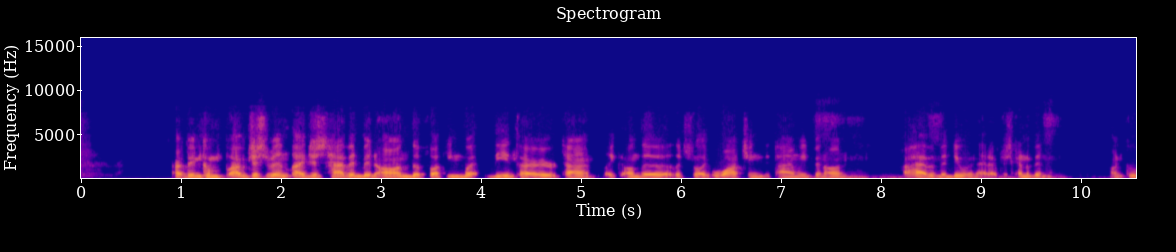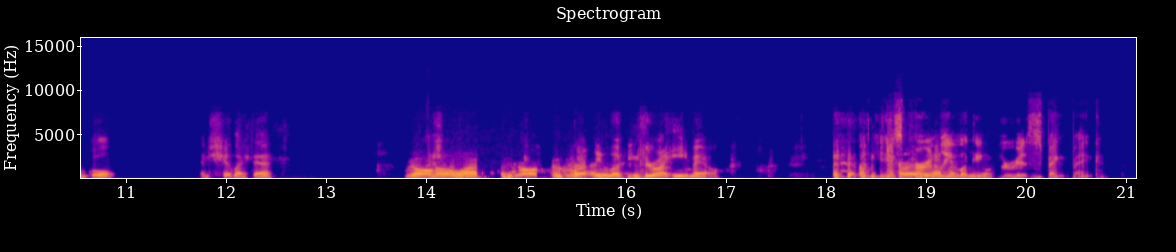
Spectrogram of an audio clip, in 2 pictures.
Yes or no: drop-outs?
yes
